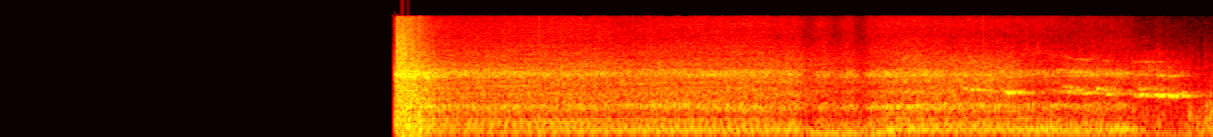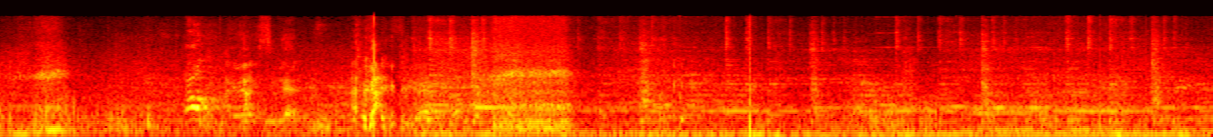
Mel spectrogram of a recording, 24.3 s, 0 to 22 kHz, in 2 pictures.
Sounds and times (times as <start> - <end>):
Car: 4.0 - 24.2.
